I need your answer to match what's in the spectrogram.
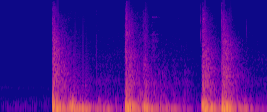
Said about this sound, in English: And then with a smack and a shudder, the door opens and closes as Murina enters the box.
